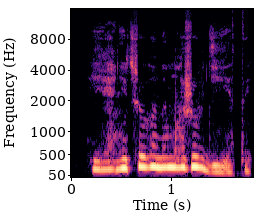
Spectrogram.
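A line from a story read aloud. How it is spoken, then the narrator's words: Gentle explanation. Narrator (Ukrainian): лагідно пояснила Аліса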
